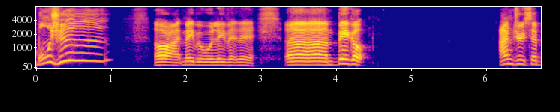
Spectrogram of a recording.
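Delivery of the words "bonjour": put-on high, drawn-out French accent flourish. Showing viewers the accent was good, French accent. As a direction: show off a comic French accent. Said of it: "You love the French accent".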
